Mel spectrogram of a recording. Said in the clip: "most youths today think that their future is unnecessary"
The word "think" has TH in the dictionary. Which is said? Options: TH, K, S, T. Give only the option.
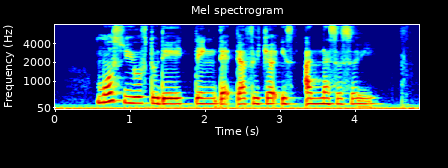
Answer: T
